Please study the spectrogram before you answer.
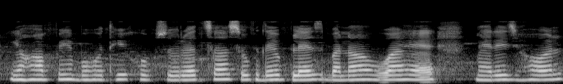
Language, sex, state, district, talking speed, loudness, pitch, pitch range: Hindi, female, Jharkhand, Palamu, 140 wpm, -16 LUFS, 215 Hz, 210-225 Hz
